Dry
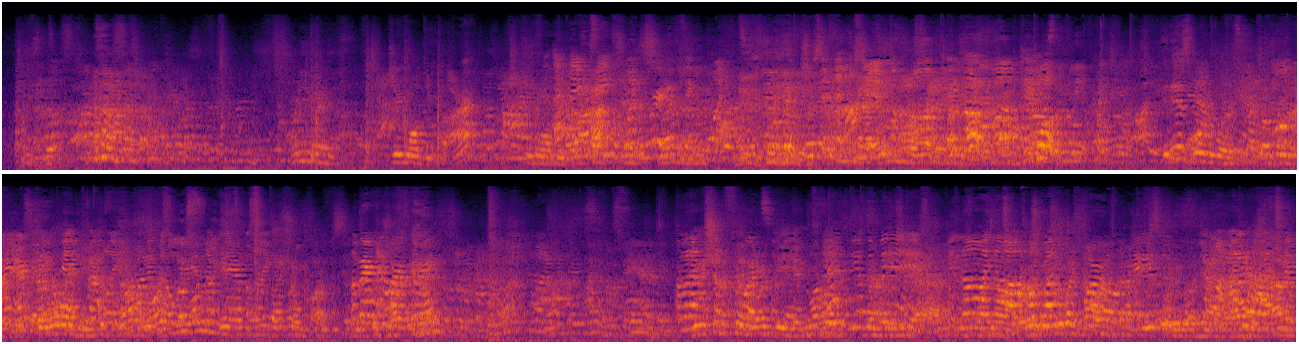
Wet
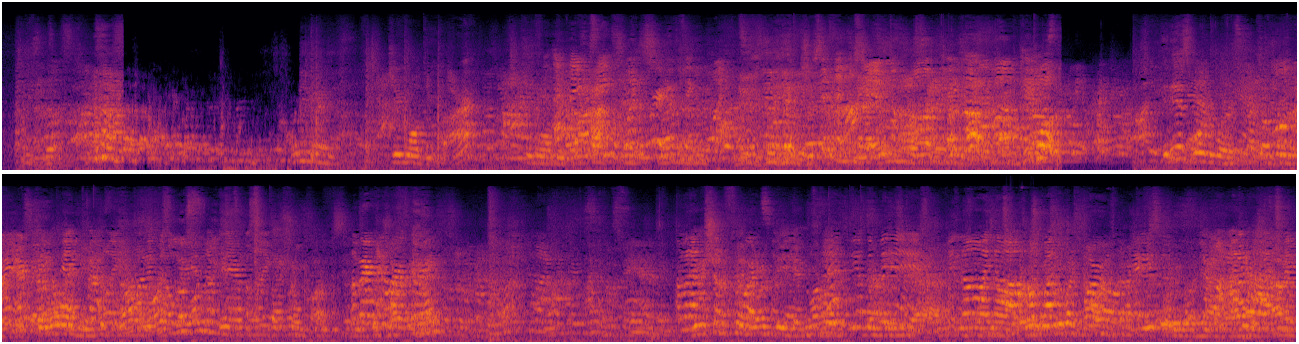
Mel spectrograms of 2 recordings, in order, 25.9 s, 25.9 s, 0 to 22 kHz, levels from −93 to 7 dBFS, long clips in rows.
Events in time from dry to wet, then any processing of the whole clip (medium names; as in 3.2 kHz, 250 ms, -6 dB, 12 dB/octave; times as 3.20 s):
1.21–2.98 s: resonances exaggerated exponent 2
10.59–11.31 s: three-band isolator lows -17 dB, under 340 Hz, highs -20 dB, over 3.2 kHz
22.93–23.38 s: hard clipper -12 dBFS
